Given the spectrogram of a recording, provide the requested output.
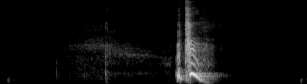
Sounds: Sneeze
